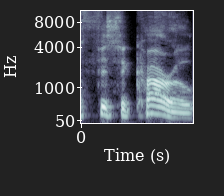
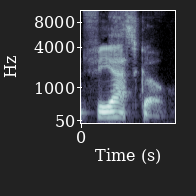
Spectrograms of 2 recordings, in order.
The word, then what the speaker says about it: Fisicaro: I believe it's Paul Fisicaro rather than fiasco.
